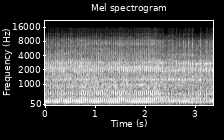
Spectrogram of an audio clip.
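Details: Motorcycle that starts hard, dies when throttle is blipped, stumbles like fuel starvation near 80 and was unresolved after repeated shop visits: steady, even idle with regular low pulse, no knocks, misses or rattles; engine noise considered normal.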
